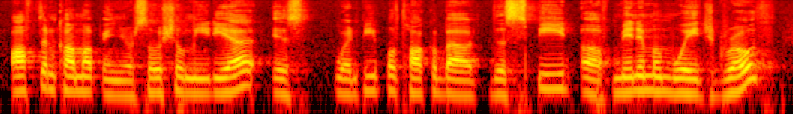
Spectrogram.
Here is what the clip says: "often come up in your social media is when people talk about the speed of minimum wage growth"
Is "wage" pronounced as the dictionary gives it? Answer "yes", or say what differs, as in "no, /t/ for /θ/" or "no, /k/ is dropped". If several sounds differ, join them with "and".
yes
